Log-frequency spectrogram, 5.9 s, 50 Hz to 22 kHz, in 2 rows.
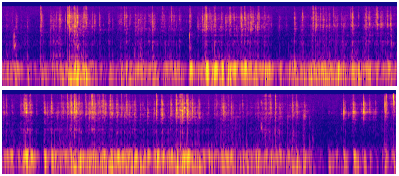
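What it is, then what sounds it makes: Metal mesh microphone grille. Long acrylic nails on both hands scratch and tap the black metal mesh grille of a large hollow condenser microphone throughout. The result is a dense, continuous low rumble with a steady hum near 184 Hz, broken by brief scratchy bursts that reach up into the high range.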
